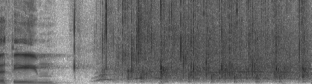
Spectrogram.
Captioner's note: applause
